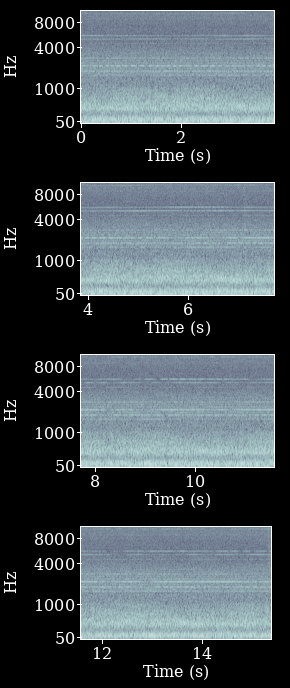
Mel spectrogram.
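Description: Aircraft engines drone steadily, heard from inside the plane.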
